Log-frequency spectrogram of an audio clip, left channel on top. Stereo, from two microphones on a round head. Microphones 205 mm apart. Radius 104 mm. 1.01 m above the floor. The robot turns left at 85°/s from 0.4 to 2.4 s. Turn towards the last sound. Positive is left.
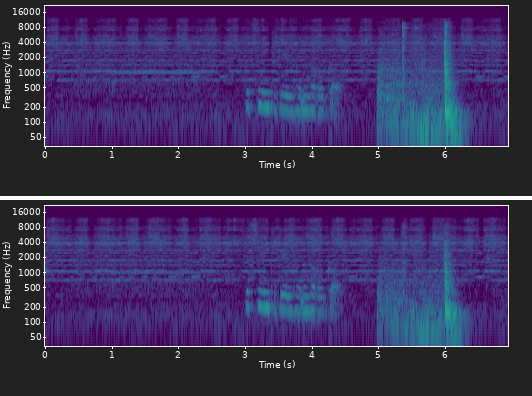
turn(degrees=55)  # may be behind; listen again after turning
